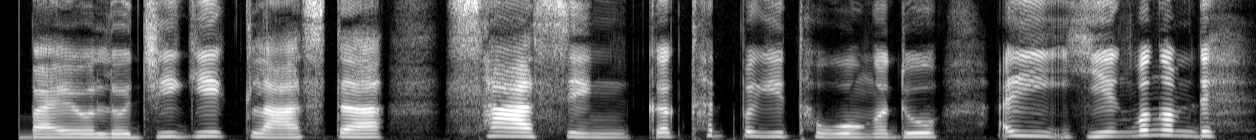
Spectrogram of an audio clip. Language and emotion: Manipuri, disgusted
